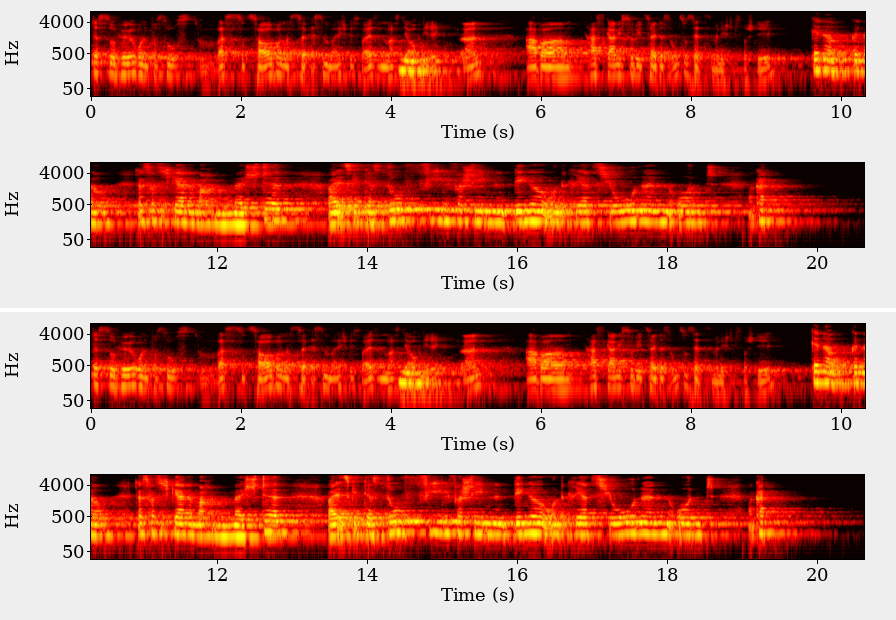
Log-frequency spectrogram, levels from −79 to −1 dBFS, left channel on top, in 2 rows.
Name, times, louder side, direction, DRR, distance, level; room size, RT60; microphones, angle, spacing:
voice 1, 0.0-4.6 4.9-9.1, left 1 dB, 10° left, 5 dB, 0.8 m, -35 dB
voice 2, 4.1-4.5 9.6-19.3, right 1 dB, 70° right, 3 dB, 1.9 m, -27 dB
20.5 x 9.4 x 7.0 m, 2.4 s
head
